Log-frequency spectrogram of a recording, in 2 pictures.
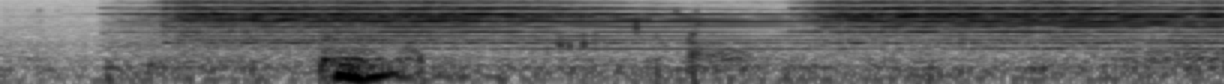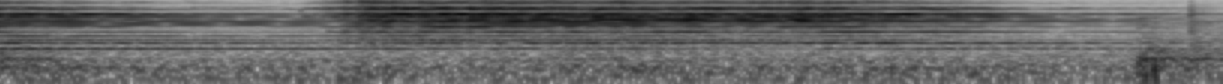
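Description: Altar bells rung three times in succession at the elevation of the host after the consecration, the sign that the consecrated host is being raised. Each ring is a shaken cluster of small bells that rings on for about two and a half seconds before the next.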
